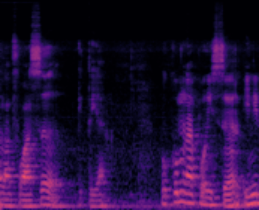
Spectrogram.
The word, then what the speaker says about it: Lavoisier: mag namanya Perancis ya ejaan spellingnya kalau tulisan lavoisier nih dibaca lavase gitu ya hukum lavoisier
